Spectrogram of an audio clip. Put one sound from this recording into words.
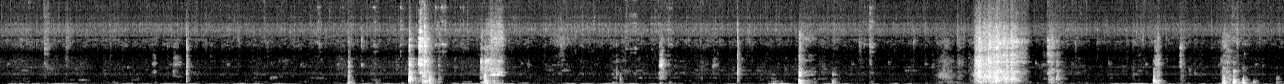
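Eggs sizzle and crackle softly in a hot pan.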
